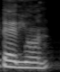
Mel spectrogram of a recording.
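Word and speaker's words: pterion: एक हमारे पास पॉइंट होता है टेरियन, पी साइलेंट है इसके अंदर, ये पॉइंट है बेसिकली जहाँ पे 4 सूचर्स आके मीट करते हैं उसे हम कहते हैं टेरियन।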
